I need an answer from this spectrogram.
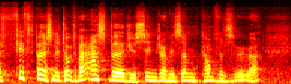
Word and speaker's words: Asperger: I remember after the fifth person who talked about Asperger's syndrome in some conference, she said, Asperger, it rhymes with hamburger, she would say.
